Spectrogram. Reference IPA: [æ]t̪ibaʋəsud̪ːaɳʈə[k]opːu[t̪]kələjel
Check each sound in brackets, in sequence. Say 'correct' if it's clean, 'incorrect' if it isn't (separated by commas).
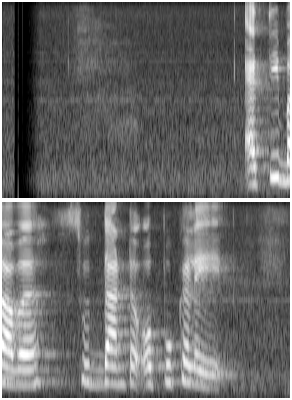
correct, incorrect, incorrect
